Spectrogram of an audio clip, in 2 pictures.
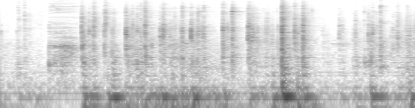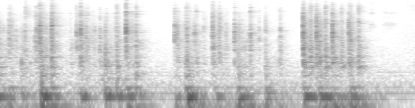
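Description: Fingers type rapidly on a computer keyboard during coding, with dense clusters of close, crisp key clicks broken by short pauses.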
